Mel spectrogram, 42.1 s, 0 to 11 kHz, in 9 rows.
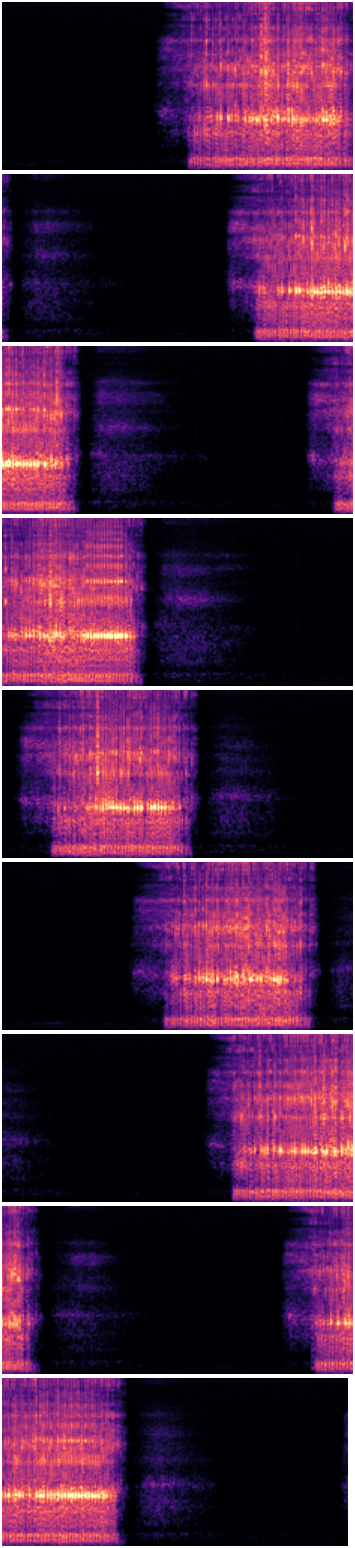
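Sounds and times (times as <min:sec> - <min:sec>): loud snoring: 0:02.1 - 0:05.6, 0:07.7 - 0:11.2, 0:13.4 - 0:17.2, 0:18.9 - 0:21.9, 0:25.1 - 0:27.7, 0:30.8 - 0:33.4, 0:36.5 - 0:39.2.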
